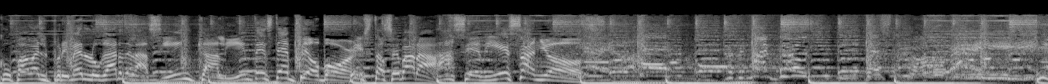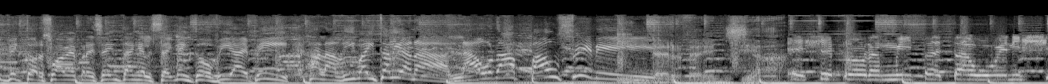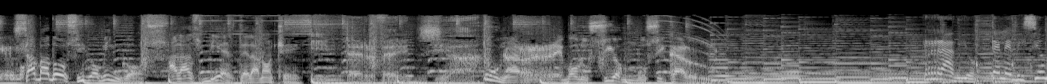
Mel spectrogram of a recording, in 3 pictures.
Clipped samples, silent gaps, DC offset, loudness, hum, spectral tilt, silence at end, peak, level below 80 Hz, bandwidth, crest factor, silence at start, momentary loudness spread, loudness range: under 0.1%; none; under 0.1%; -16 LUFS; none; -3 dB/octave; 0 s; -4 dBFS; -22 dBFS; 11 kHz; 12 dB; 0 s; 4 LU; 2 LU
